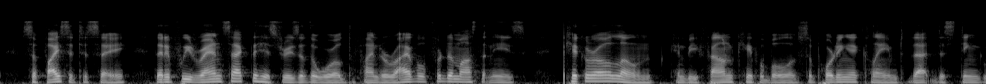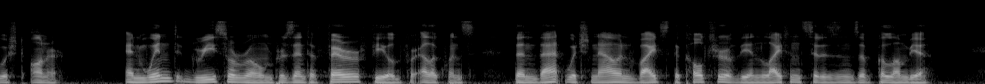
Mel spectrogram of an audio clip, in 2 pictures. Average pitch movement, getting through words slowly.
No: average, 4.0 semitones; average, 180 wpm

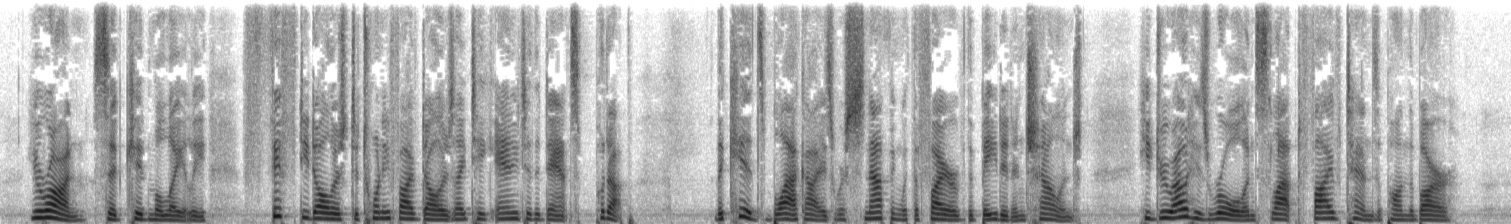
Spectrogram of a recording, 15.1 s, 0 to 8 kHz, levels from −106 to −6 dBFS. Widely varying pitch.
No: average, 4.0 semitones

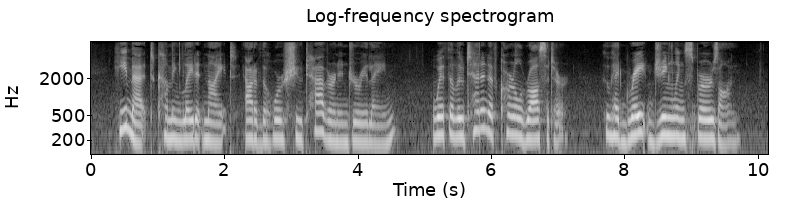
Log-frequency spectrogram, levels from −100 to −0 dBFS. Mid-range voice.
No: high, 210 Hz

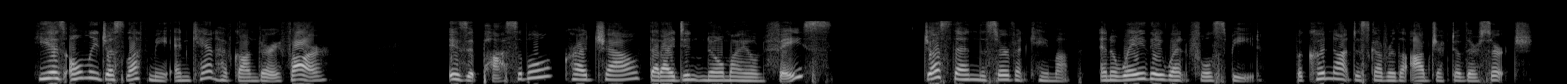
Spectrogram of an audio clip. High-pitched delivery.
Yes: high, 200 Hz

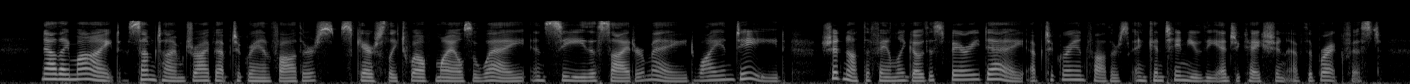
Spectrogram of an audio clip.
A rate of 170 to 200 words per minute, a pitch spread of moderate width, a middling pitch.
No: average, 160 wpm; average, 4.1 semitones; medium, 175 Hz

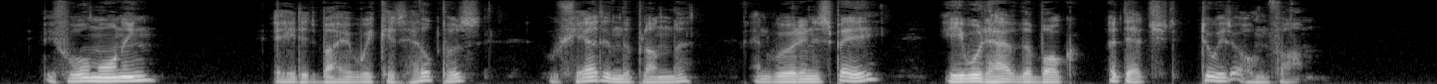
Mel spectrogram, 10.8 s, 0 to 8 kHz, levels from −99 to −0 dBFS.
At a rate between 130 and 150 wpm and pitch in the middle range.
No: average, 145 wpm; low, 100 Hz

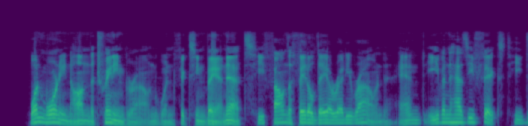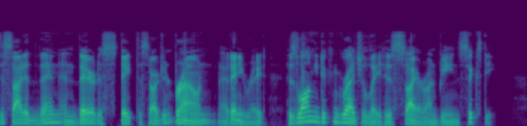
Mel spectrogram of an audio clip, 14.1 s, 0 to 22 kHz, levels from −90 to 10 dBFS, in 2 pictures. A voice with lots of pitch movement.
Yes: wide, 7.0 semitones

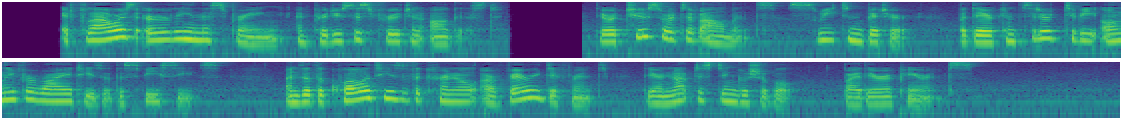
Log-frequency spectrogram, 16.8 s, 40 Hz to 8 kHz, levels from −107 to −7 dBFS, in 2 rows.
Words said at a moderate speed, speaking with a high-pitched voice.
Yes: average, 170 wpm; high, 200 Hz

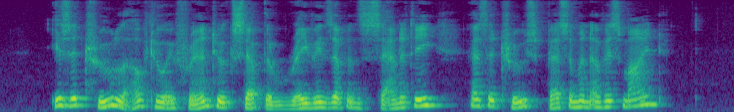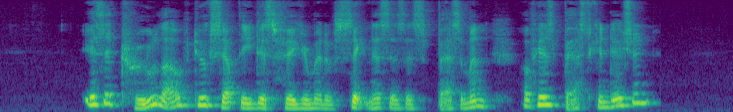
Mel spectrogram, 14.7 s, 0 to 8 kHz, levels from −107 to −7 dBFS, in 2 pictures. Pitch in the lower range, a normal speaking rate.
No: medium, 145 Hz; average, 150 wpm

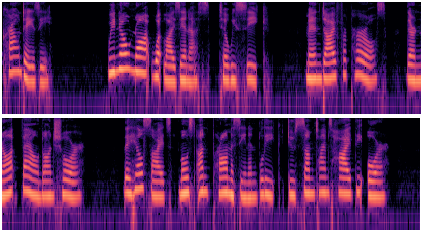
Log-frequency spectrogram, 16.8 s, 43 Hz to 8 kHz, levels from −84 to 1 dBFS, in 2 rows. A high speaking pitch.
Yes: high, 230 Hz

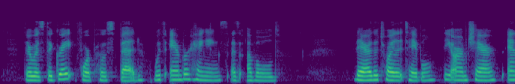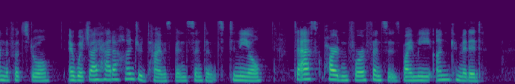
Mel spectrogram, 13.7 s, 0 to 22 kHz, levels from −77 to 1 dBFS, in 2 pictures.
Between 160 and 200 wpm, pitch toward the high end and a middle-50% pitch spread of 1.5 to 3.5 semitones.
Yes: average, 180 wpm; high, 195 Hz; narrow, 2.5 semitones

